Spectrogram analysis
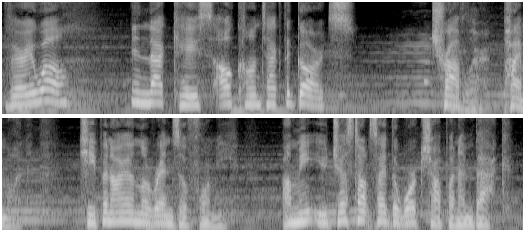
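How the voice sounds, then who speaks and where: An actor playing a composed young male stage magician in a video game, with a measured, caring older-brother manner. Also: high-pitched, big pitch swings, a bit bright, faint music behind. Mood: cool, firm. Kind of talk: English video game voice acting.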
